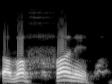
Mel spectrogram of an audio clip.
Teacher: ہونٹوں سے تھوڑی سی ہوا نکلے گی کیونکہ اس کا مخرج کیا ہے؟ اف. اس کا مخرج بھی ہونٹ ہے.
